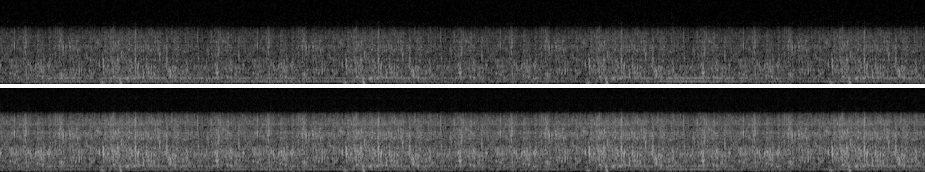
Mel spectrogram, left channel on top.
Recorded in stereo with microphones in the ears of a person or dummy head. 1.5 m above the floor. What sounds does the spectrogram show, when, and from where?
0.0 s running water: 25° right (ahead or behind)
